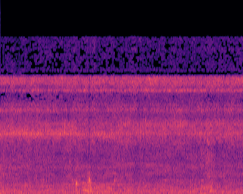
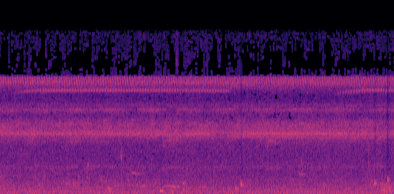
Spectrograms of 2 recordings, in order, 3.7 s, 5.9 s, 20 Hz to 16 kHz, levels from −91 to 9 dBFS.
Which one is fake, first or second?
first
